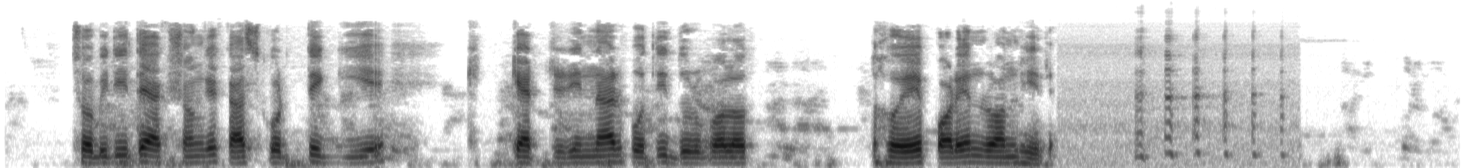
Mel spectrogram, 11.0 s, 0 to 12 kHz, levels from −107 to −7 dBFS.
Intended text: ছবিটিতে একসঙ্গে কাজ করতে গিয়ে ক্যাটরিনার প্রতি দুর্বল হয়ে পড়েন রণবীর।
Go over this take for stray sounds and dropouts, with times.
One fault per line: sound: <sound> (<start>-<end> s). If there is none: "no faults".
sound: laugh (8.5-9.7 s)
